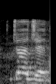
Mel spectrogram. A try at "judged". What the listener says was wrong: No, not judge it. Judged. Judged. One syllable. That's the point.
